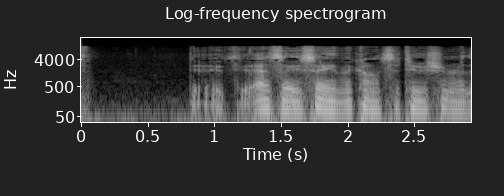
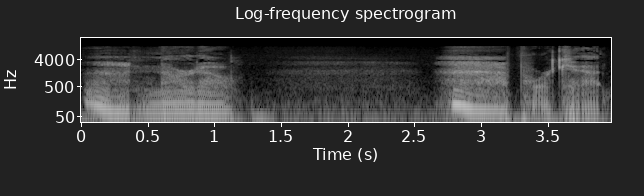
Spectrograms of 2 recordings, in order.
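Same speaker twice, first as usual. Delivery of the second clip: low, slow whisper; hushed dismay; 7 semitones lower, 13 dB quieter, slower than usual. Real, not acted. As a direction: sigh the pet's name under your breath. Sighs over the smelly cat.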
